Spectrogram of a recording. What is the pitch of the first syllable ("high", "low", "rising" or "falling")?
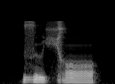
falling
